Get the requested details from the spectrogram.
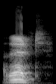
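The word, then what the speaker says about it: read: প্রথমে প্রেজেন্ট ফর্মে থাকলে সেটাকে উচ্চারণ করব রিড, এরপরে পাস্ট ফর্ম অথবা পাস্ট পার্টিসিপলে থাকলে সেটাকে বলবো রেড, রিড, রেড, রেড।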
